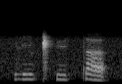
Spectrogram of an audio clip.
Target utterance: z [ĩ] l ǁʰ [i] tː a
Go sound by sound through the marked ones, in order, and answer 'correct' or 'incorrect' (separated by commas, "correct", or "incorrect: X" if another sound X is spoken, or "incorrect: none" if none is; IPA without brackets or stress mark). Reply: incorrect: i, incorrect: y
